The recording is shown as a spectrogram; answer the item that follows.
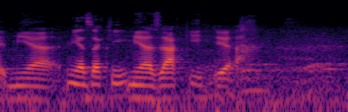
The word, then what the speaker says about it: Miyazaki: I've been around to Tahara, Shonan, and Miyazaki. I don't know how you say it. Miyazaki.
